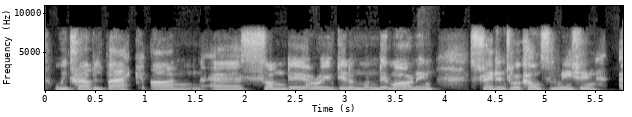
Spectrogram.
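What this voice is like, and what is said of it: Slightly hoarse voice. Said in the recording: “you'll have to excuse me if I'm a bit hoarse”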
